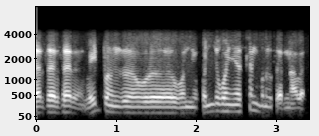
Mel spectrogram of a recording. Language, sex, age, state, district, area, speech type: Tamil, male, 30-45, Tamil Nadu, Chengalpattu, rural, conversation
